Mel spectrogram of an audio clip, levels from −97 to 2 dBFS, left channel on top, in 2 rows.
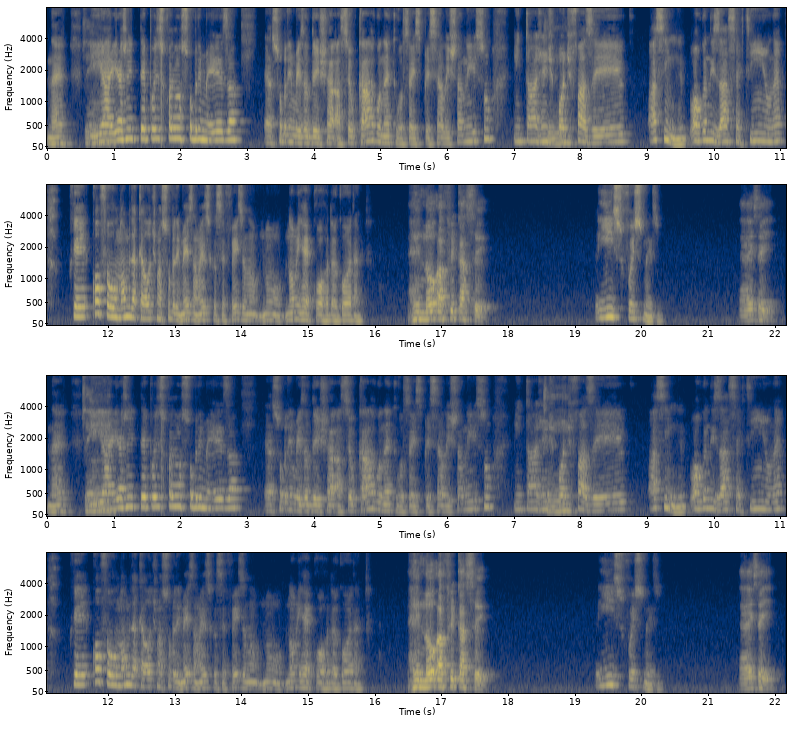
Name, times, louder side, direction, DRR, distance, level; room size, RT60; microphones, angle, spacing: voice 1, 0.0-8.7 9.0-15.8 19.3-20.3, left 6 dB, 85° left, 0.4 m, -30 dB
voice 2, 0.5-1.0 7.5-7.9 16.5-17.6 21.5-22.0, right 3 dB, 30° right, 0.7 m, -29 dB
3.1 x 2.1 x 4.0 m
head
